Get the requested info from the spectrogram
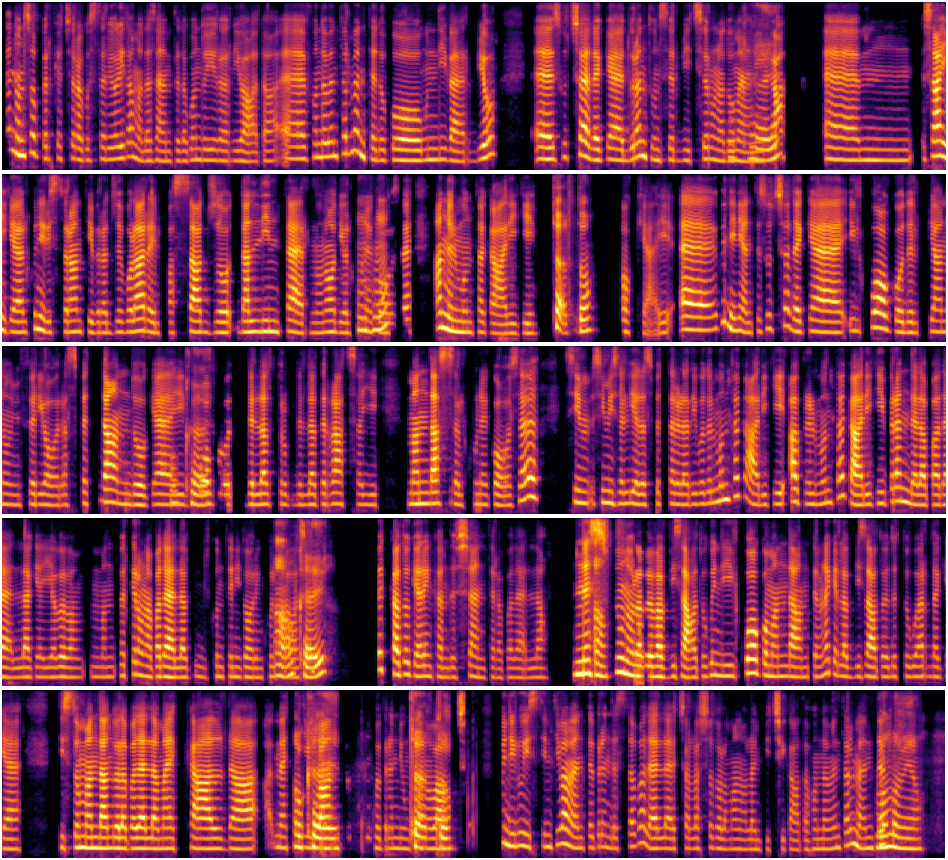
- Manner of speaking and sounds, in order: other noise; tapping; other background noise
- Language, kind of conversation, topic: Italian, unstructured, Che cosa pensi della vendetta?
